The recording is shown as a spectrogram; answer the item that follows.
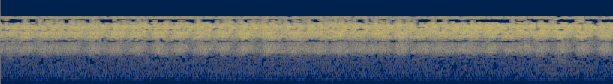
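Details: Summer chorus of cicadas in Provence, France, a shrill unbroken buzz pulsing roughly twice per second, several insects overlapping, with nothing else audible.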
